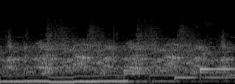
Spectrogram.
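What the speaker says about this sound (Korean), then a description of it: "TV에서 강아지 소리가 나자 그쪽을 봤다가도" A dog barks and whines from a television in a home, producing short, tonal yelps that rise and fall in a steady stream at moderate loudness.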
